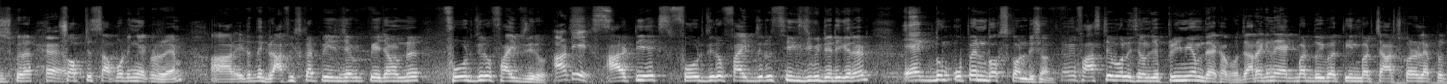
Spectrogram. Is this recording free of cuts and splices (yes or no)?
no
